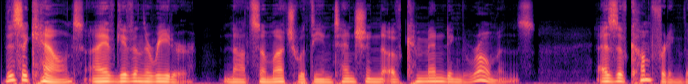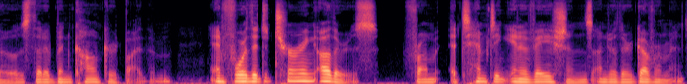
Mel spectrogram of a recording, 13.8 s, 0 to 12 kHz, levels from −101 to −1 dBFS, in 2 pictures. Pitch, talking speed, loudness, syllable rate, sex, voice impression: 110 Hz, 165 wpm, -23 LUFS, 5.2 syllables/s, male, very masculine, very adult-like, very middle-aged, thick, slightly relaxed, slightly weak, slightly dark, soft, clear, fluent, cool, intellectual, slightly refreshing, sincere, calm, mature, friendly, very reassuring, unique, elegant, slightly wild, slightly sweet, kind, slightly modest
